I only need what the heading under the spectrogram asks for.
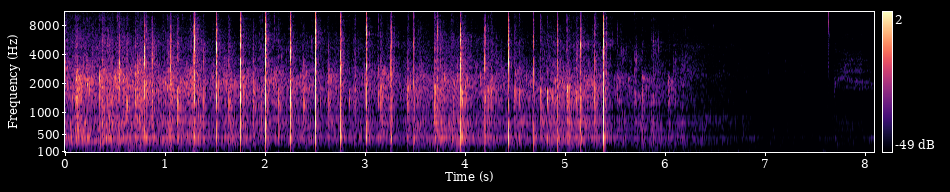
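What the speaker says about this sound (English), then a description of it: "another round of applause" Audience at a nursing college graduation ceremony claps steadily in a dense, lively burst of applause that lasts about six seconds, then fades out into near silence with one faint tap near the end.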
